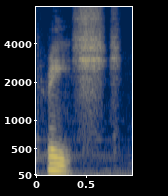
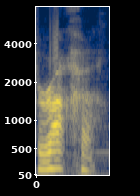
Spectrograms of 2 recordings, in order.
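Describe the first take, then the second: First: The word has one syllable ending in sh. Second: The word has two syllables with an h sound. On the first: The speaker calls it wrong. "not Rish" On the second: The speaker calls it right. "It's pronounced Raha"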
